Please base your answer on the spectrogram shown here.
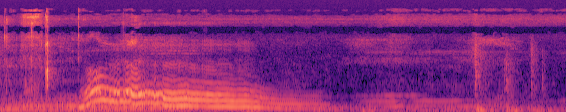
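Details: A single long protest from an angry kitten, rising sharply into a wavering yowl and then sliding down over about two seconds before fading into low room noise and faint taps.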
